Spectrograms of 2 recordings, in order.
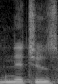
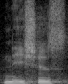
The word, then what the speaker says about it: niches: It's a wall structure, and in that wall structure, each of the niches or niches, depending on which way you'd like to pronounce that word, is intended for double occupancy.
